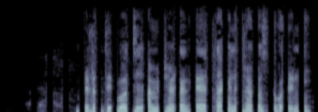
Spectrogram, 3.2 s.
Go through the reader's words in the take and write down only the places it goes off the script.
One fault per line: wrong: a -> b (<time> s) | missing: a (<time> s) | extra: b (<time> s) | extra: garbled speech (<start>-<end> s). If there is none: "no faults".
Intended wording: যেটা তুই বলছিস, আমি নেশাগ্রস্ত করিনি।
extra: তাকে (2.1 s)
